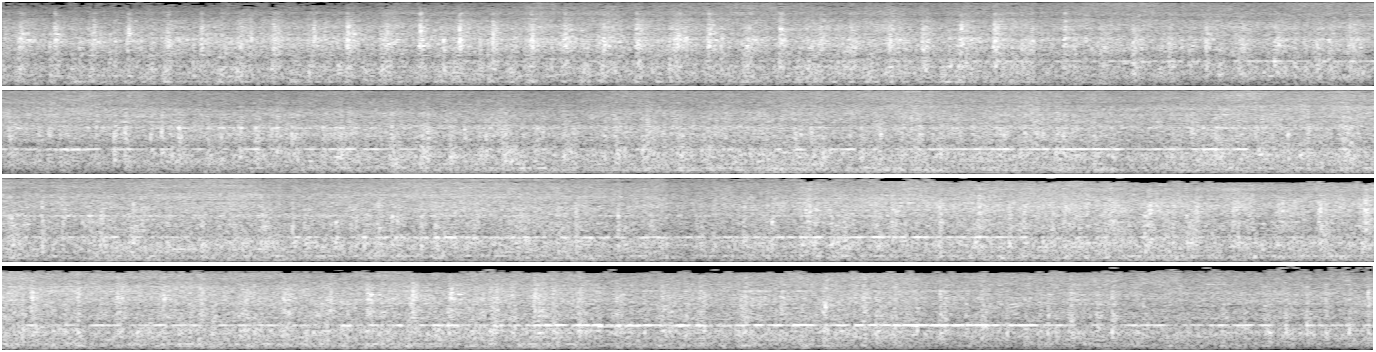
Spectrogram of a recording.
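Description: Narrow-gauge steam-hauled train running across a steel bridge: a steady dense clatter of wheels on rail joints, with a thin high steady whine running through it.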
